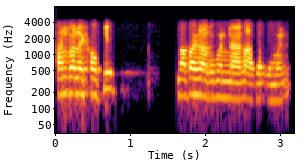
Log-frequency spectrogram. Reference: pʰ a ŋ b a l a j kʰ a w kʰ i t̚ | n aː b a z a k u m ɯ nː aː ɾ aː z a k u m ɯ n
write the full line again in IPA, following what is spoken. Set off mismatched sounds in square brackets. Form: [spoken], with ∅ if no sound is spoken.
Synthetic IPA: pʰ a [n] b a l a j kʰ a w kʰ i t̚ | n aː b a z a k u m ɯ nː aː [l] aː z a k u m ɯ n

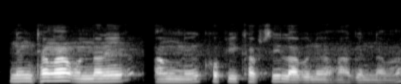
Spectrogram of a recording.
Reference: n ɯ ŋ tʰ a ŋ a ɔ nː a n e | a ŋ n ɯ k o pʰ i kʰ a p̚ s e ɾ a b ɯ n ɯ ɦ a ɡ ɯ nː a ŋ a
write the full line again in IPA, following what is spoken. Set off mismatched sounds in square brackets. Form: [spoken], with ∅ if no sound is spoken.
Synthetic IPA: n ɯ ŋ tʰ a ŋ a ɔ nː a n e | a ŋ n ɯ [kʰ] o pʰ i kʰ a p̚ s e [l] a b ɯ n ɯ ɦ a ɡ ɯ nː a ŋ a

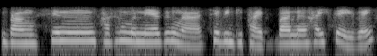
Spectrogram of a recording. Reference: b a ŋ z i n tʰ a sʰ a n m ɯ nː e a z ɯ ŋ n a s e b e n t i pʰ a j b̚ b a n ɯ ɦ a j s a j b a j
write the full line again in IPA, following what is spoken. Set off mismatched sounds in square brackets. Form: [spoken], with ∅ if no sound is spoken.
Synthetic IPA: b a ŋ [s] i n [pʰ] a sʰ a n m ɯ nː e a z ɯ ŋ n a s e b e n t i pʰ a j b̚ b a n ɯ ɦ a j s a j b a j

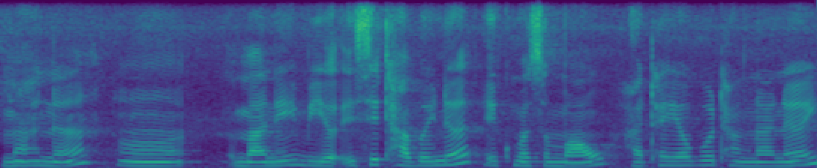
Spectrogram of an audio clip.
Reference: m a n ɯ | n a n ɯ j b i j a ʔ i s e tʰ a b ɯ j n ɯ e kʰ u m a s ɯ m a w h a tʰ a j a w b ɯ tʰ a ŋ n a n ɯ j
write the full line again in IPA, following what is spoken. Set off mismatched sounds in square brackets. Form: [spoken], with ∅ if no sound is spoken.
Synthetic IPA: m a n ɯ | [m] a n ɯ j b i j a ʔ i s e tʰ a b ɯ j n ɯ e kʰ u m a s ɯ m a w h a tʰ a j a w b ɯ tʰ a ŋ n a n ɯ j

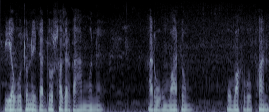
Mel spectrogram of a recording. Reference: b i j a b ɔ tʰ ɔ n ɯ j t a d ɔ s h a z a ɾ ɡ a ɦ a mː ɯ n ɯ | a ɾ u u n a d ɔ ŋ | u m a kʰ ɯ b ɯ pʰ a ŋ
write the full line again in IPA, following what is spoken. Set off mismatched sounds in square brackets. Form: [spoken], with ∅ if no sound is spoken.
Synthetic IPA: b i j a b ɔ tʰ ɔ n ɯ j [d] a d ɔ s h a z a ɾ ɡ a ɦ a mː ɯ n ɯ | a ɾ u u [m] a d ɔ ŋ | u m a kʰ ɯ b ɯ pʰ a [n]

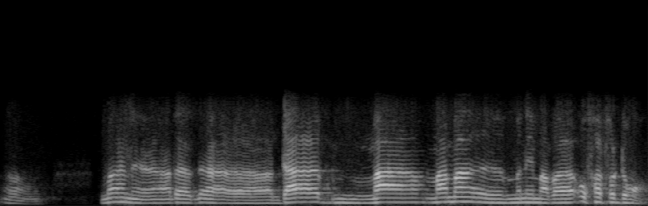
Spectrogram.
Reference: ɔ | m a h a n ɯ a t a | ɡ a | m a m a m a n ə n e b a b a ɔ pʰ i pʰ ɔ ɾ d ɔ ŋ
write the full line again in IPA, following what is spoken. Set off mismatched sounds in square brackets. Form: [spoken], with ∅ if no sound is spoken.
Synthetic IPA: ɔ | m a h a n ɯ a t a | [d] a | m a m a m a [m] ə n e [m] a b a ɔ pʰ [a] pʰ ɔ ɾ d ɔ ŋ

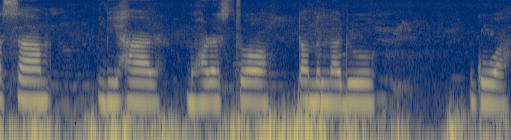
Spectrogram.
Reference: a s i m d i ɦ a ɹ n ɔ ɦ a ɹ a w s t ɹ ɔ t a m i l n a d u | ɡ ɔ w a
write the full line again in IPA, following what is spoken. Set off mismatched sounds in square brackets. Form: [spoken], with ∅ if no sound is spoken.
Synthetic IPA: a s [a] m [b] i ɦ a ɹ [m] ɔ ɦ a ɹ a [∅] s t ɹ ɔ t a m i l n a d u | ɡ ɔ w a

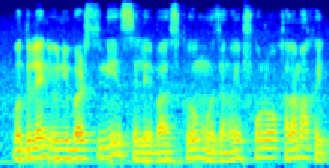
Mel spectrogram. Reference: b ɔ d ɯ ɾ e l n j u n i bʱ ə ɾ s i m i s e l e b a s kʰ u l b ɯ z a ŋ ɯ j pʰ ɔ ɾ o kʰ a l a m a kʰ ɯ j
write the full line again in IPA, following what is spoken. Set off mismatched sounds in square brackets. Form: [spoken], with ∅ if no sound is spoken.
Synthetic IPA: b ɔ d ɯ [l] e [∅] n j u n i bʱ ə ɾ s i [n] i s e l e b a s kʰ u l [m] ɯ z a ŋ ɯ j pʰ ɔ [l] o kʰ a l a m a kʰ ɯ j

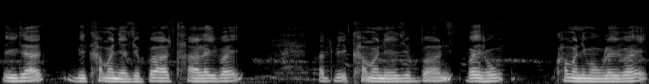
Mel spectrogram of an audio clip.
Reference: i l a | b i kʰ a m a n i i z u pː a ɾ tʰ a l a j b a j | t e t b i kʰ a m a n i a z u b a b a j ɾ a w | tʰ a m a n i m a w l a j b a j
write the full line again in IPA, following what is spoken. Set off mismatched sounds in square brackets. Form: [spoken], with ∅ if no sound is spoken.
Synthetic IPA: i l a | b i kʰ a m a n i [a] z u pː a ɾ tʰ a l a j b a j | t [a] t b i kʰ a m a n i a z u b a b a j ɾ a w | [kʰ] a m a n i m a w l a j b a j

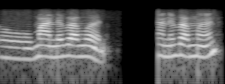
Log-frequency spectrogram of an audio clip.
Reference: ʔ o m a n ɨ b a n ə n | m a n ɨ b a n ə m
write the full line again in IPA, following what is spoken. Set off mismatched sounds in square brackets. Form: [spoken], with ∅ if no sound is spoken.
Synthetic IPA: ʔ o m a n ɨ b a [m] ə n | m a n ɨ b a [m] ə [n]

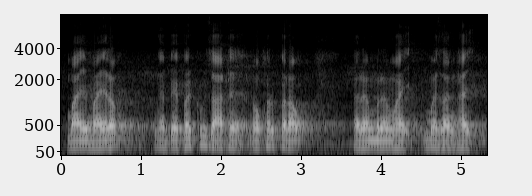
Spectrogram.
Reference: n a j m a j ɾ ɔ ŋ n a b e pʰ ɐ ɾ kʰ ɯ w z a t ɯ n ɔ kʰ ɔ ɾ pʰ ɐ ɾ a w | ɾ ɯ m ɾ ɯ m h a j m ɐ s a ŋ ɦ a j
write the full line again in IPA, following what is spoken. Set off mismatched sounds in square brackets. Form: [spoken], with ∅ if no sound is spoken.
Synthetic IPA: [m] a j m a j ɾ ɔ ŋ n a b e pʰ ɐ ɾ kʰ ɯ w z a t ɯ n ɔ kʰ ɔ ɾ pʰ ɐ ɾ a w | ɾ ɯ m ɾ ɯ m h a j m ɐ [z] a ŋ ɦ a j

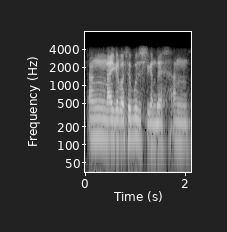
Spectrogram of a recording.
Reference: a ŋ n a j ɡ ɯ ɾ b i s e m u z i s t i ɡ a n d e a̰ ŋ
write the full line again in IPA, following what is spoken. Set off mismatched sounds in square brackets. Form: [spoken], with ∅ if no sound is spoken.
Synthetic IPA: a ŋ n a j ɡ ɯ ɾ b [a] s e [b] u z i s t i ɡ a n d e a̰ ŋ

